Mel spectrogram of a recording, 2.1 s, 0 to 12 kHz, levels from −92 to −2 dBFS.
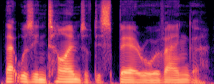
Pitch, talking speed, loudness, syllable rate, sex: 95 Hz, 250 wpm, -17 LUFS, 5.9 syllables/s, male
